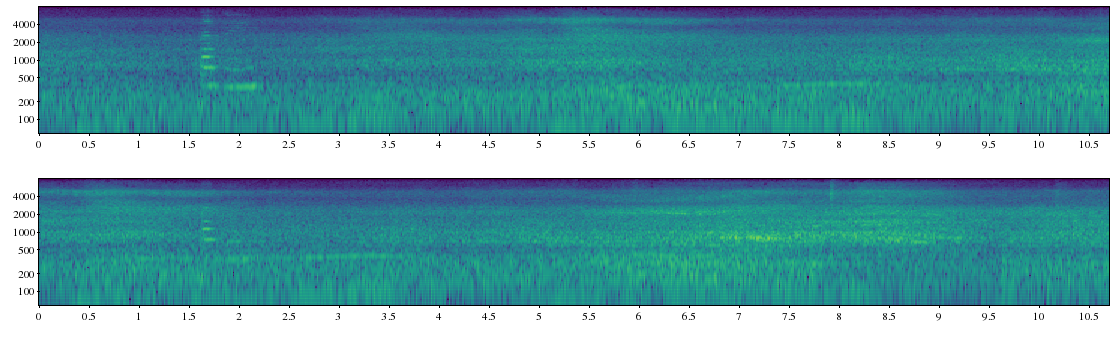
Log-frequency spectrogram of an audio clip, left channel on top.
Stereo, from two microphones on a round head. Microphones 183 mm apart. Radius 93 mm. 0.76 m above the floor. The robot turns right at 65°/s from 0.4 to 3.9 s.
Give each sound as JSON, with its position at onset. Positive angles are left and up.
{"t": 1.6, "sound": "a child speaking", "azimuth_deg": 125, "distance_m": 3.5}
